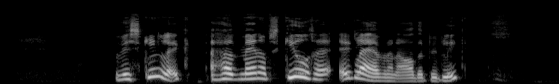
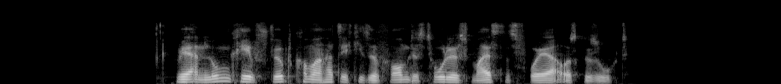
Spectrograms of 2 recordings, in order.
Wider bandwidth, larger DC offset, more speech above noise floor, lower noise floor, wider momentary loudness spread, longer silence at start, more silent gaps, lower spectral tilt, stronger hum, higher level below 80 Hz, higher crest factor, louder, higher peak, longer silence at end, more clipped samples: first, 10.5 kHz vs 7.4 kHz; neither; second, 51 dB vs 65 dB; second, -72 dBFS vs -86 dBFS; about the same, 11 LU vs 10 LU; second, 1.15 s vs 1.75 s; neither; second, -5 dB/octave vs -6.5 dB/octave; neither; second, -78 dBFS vs -58 dBFS; about the same, 18 dB vs 20 dB; about the same, -22 LUFS vs -21 LUFS; about the same, -4 dBFS vs -2 dBFS; second, 1 s vs 1.7 s; neither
